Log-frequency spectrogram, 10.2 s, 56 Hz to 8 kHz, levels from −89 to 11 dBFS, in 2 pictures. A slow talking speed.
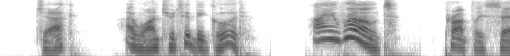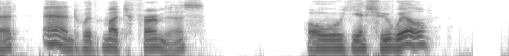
Yes: slow, 110 wpm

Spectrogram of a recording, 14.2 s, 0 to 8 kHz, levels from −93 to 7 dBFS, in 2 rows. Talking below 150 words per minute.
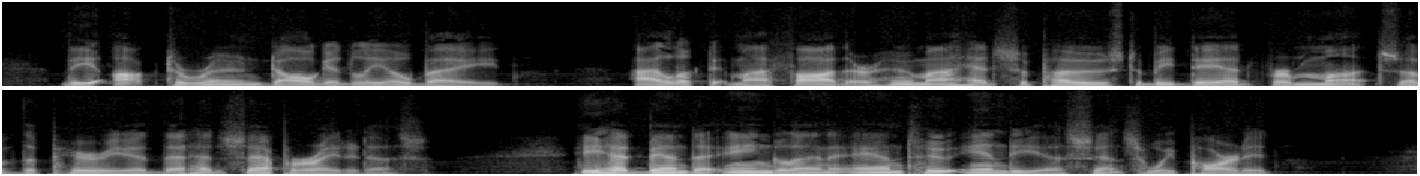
No: average, 155 wpm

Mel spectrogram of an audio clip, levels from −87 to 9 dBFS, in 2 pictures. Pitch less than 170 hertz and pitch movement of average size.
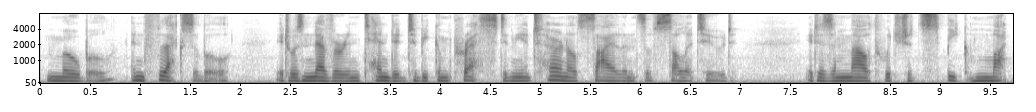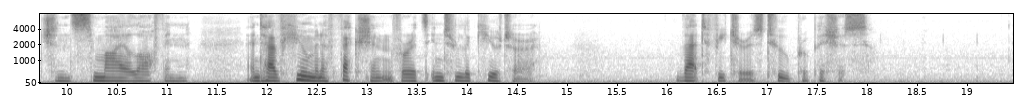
No: medium, 140 Hz; narrow, 1.7 semitones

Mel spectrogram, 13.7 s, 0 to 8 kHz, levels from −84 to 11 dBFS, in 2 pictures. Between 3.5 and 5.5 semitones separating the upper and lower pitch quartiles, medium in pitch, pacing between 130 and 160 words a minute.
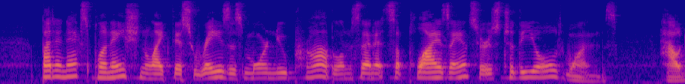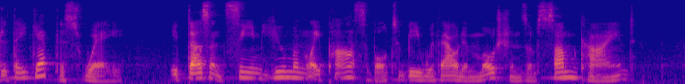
Yes: average, 4.6 semitones; medium, 150 Hz; average, 155 wpm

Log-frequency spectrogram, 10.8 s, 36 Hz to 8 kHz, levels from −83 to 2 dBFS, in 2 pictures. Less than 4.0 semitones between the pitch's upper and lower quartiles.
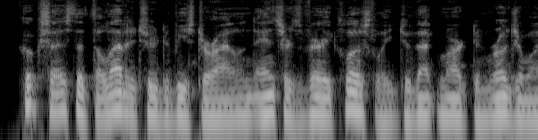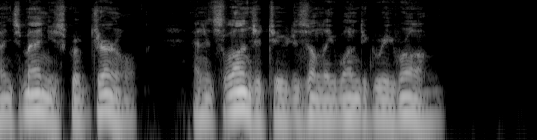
Yes: narrow, 2.4 semitones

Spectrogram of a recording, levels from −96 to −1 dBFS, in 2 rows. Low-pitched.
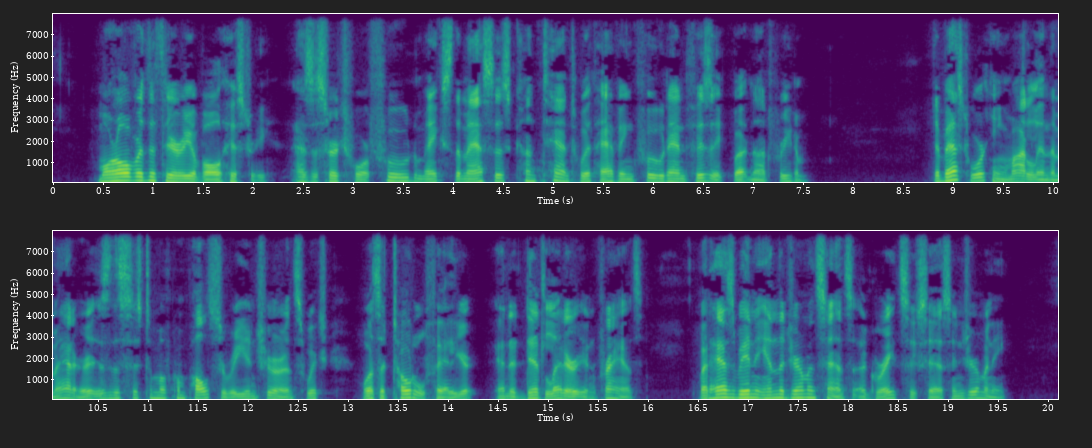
Yes: low, 130 Hz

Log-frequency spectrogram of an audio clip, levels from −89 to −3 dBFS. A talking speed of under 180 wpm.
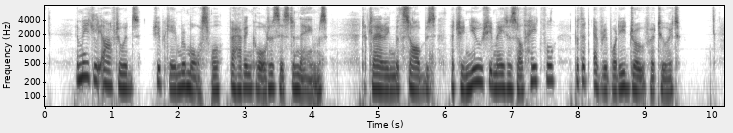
Yes: average, 165 wpm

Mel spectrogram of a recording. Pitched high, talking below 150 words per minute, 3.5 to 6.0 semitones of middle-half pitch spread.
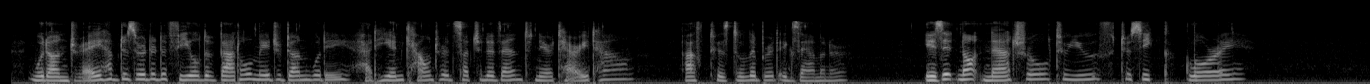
No: high, 200 Hz; slow, 135 wpm; average, 3.1 semitones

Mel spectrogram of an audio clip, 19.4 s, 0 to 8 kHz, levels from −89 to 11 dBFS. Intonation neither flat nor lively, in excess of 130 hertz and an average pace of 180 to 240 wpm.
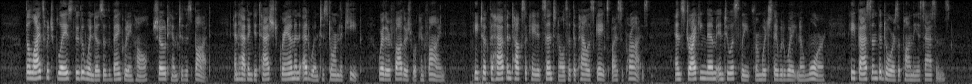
Yes: average, 3.1 semitones; medium, 185 Hz; average, 195 wpm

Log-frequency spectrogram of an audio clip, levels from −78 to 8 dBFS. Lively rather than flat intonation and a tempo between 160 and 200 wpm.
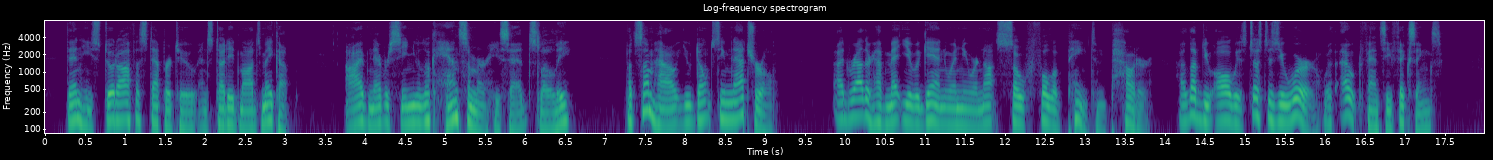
No: average, 4.2 semitones; average, 185 wpm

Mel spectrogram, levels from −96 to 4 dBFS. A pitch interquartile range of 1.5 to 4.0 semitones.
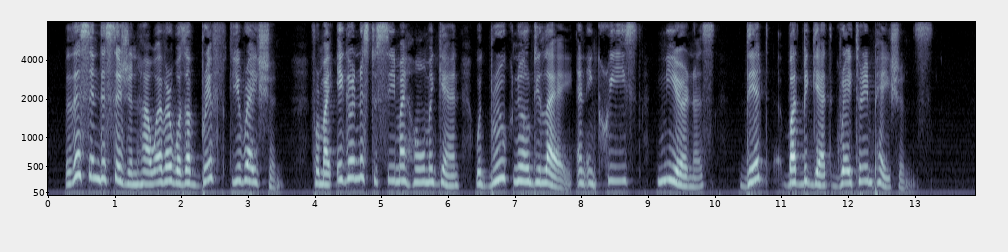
No: average, 4.4 semitones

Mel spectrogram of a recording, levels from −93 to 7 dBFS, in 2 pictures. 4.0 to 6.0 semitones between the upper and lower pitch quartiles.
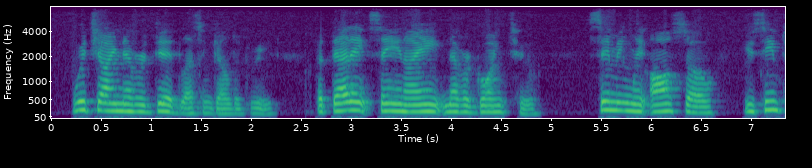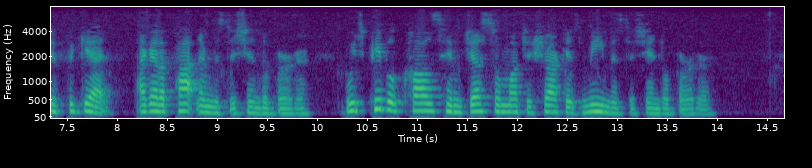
Yes: wide, 5.4 semitones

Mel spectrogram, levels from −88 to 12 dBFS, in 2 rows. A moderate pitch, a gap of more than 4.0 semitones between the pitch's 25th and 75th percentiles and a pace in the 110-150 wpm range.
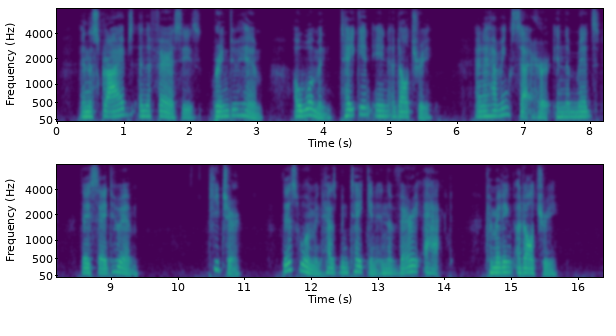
No: low, 130 Hz; average, 4.5 semitones; average, 145 wpm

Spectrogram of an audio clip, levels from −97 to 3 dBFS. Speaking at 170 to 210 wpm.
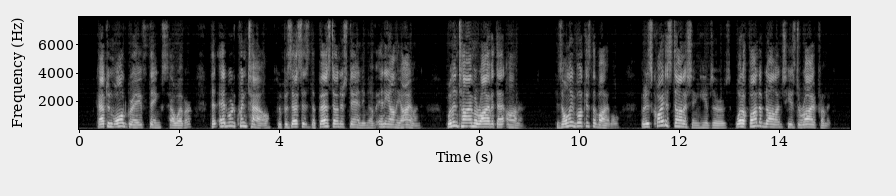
Yes: average, 185 wpm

